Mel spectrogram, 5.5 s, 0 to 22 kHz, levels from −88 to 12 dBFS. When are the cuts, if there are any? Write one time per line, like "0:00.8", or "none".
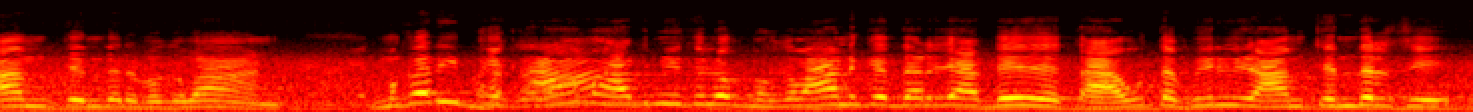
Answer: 0:01.9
